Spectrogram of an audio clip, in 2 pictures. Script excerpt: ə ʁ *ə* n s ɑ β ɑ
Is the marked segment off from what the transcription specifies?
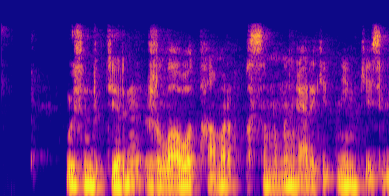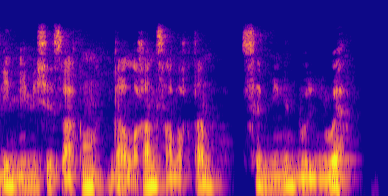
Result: yes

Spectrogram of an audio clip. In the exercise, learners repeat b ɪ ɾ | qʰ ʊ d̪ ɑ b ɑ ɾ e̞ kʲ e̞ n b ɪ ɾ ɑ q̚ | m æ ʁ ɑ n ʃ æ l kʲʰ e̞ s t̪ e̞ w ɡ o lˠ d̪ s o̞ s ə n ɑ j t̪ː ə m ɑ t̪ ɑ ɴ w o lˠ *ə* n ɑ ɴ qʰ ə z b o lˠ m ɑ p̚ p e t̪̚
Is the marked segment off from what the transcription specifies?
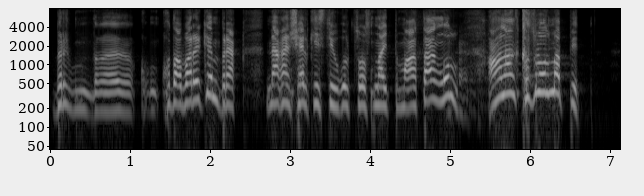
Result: yes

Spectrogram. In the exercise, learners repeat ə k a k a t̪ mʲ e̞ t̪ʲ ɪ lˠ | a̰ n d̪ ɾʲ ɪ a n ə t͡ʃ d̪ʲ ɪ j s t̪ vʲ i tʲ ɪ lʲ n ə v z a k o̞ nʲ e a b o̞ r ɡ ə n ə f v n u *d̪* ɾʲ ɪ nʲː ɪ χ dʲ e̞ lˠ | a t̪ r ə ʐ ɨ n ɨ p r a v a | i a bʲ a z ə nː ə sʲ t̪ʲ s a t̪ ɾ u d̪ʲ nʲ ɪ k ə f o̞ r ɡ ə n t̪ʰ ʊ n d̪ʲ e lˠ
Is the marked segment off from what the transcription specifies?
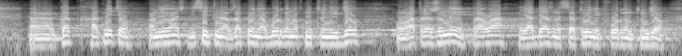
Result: yes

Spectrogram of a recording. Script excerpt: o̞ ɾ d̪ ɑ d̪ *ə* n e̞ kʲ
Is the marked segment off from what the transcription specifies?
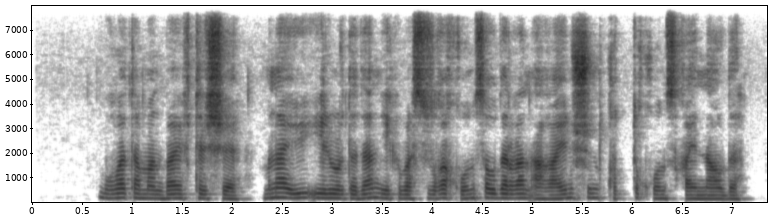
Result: yes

